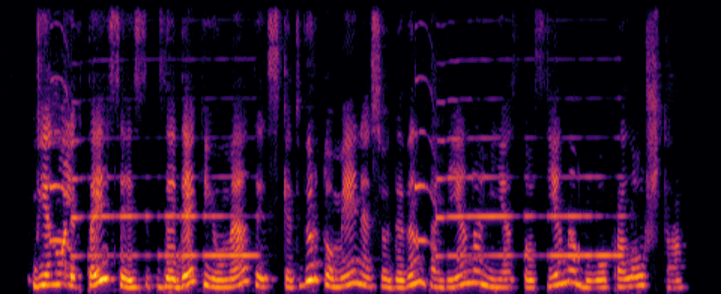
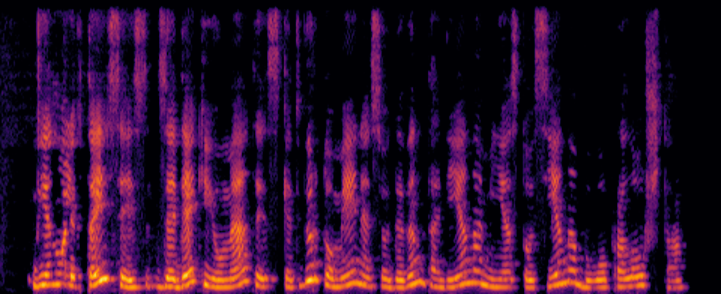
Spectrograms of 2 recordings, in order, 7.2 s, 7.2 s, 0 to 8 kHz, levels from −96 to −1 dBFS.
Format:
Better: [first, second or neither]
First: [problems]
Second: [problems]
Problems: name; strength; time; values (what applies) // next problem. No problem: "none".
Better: second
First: noise reduction (neural mask model RNNoise)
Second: none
